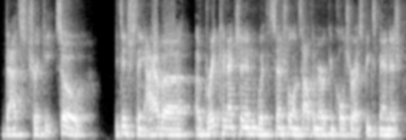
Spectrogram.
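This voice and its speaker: A man's voice: medium pitch, steady tone, a little fast. Young man from Southern California, podcast guest; easygoing, rambling delivery full of fillers. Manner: rambling, self-deprecating, many fillers. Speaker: podcast guest, fitness coach. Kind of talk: casual interview chat.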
